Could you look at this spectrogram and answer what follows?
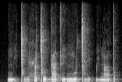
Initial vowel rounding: unrounded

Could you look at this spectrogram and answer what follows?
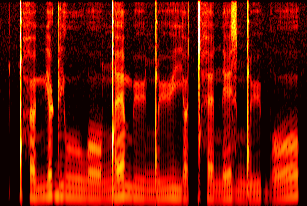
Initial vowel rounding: rounded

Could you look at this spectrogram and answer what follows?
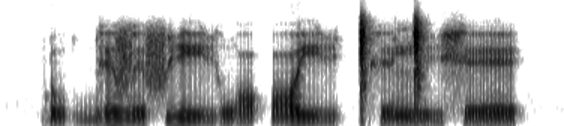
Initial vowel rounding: rounded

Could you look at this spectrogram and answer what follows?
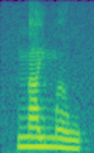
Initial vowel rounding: unrounded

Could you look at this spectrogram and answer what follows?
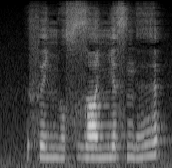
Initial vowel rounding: unrounded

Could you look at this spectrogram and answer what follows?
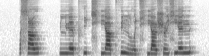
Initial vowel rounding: unrounded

